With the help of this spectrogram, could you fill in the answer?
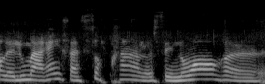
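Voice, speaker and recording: With ordinary pitch variation, the woman talks in a bright, sharp tone. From Quebec, Gaspésie. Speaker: cooking show host. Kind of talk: casual chat on cooking show.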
